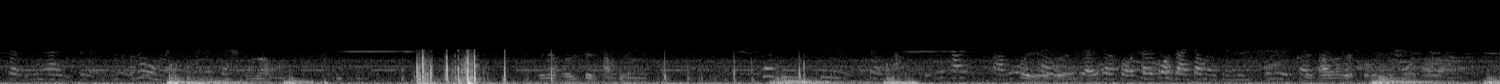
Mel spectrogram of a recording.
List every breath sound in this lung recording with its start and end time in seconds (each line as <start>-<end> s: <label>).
1.59-2.75 s: inhalation
1.59-2.75 s: crackles
2.77-3.36 s: exhalation
2.77-3.36 s: crackles
7.66-8.80 s: inhalation
7.66-8.80 s: crackles
8.84-9.27 s: exhalation
8.84-9.27 s: crackles
13.72-14.84 s: inhalation
13.72-14.84 s: crackles
14.86-15.00 s: exhalation
14.86-15.00 s: crackles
